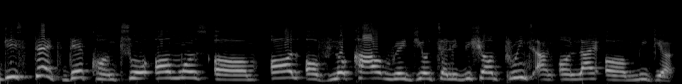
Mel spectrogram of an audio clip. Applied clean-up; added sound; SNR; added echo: none; none; none; none.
